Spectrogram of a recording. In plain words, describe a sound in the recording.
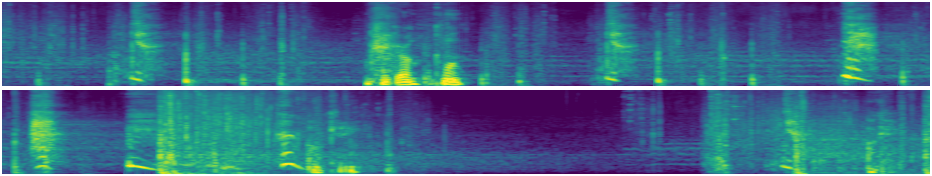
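Hands and boots scrape and knock against rock.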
